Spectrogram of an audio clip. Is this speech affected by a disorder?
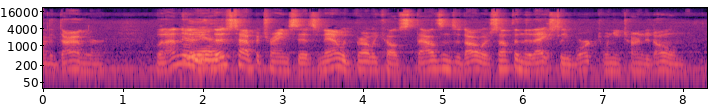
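No.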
